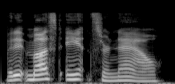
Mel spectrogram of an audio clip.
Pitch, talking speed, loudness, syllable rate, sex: 195 Hz, 170 wpm, -17 LUFS, 3.8 syllables/s, female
